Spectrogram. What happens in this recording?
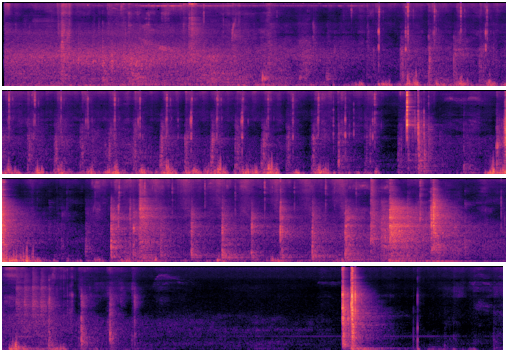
After finishing evening walk and running back to home. From door opened automacticall and enterted to buling throgh climbing via stairs.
